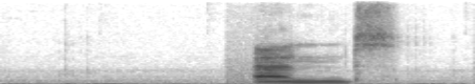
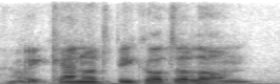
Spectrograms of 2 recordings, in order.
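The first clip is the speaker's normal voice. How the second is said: loud, raised battle call; 3 semitones higher, 5 dB louder than usual. Acted. Player's character calls out to scattered party mid-fight, loud rallying call. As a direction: call an urgent order to the party. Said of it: "and I'll call out".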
